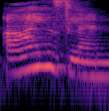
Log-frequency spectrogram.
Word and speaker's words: island: Julia lives on a small farm on an island near Scotland. The letter S is Iceland is also pronounced, not pronounced, na? Iceland. Island बोलते हैं, Iceland नहीं बोलते. It is island.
